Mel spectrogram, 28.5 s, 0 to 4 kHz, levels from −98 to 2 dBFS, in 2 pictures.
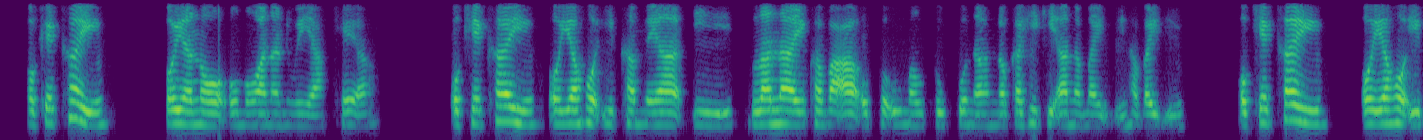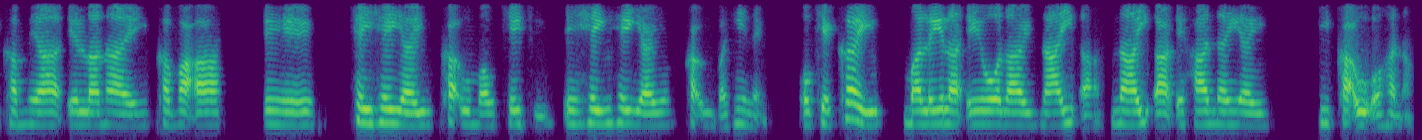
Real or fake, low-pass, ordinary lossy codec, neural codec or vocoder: fake; 3.6 kHz; none; codec, 16 kHz in and 24 kHz out, 1 kbps, XY-Tokenizer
